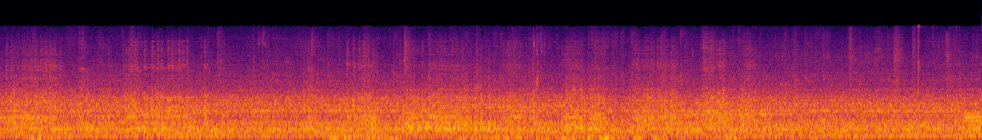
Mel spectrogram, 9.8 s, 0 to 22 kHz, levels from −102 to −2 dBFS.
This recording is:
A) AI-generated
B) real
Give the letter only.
B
